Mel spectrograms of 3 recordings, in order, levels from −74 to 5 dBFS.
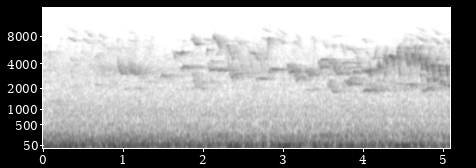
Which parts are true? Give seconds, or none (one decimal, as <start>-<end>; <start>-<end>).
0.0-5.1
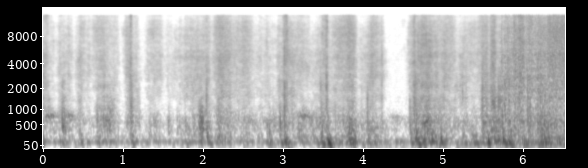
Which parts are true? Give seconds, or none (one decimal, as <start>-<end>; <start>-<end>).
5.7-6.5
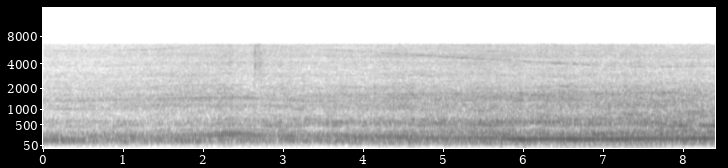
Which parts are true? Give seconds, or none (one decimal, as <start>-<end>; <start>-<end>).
0.0-5.2; 6.2-8.4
